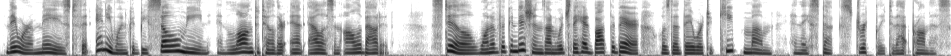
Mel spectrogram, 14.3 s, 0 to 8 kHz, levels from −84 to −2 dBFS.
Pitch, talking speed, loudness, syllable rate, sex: 195 Hz, 195 wpm, -19 LUFS, 5.0 syllables/s, female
